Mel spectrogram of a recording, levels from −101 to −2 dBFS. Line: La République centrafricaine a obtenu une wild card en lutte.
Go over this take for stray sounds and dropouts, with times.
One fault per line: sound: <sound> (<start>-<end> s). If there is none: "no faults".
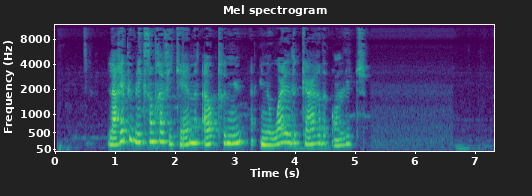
no faults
